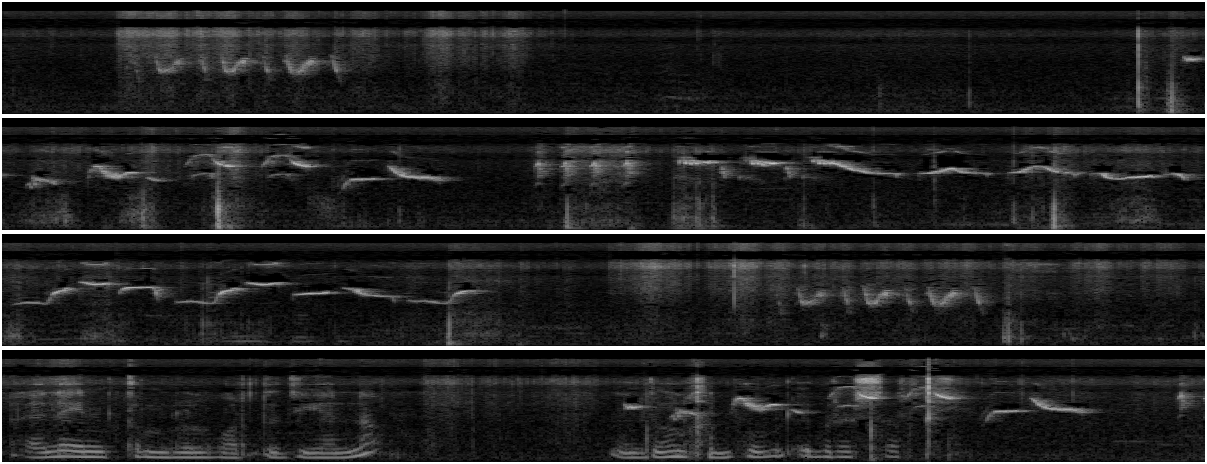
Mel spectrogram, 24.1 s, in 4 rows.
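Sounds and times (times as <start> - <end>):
small bird chirping and warbling: 5.8 - 14.4, 16.0 - 17.0, 21.1 - 24.0.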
